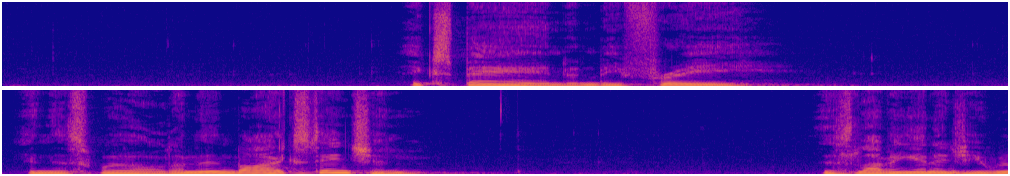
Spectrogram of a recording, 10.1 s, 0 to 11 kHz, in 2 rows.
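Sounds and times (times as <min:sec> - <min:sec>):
man speaking: 0:02.0 - 0:04.0, 0:05.1 - 0:07.4, 0:09.1 - 0:10.0
faint click: 0:07.5 - 0:08.6.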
